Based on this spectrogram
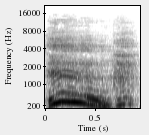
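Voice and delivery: sharp gasp. Acted. Sees Frau Sparbrot coming.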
